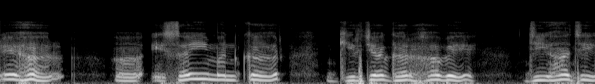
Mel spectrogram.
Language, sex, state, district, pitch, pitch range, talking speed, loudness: Surgujia, male, Chhattisgarh, Sarguja, 200 Hz, 175-220 Hz, 90 wpm, -16 LUFS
